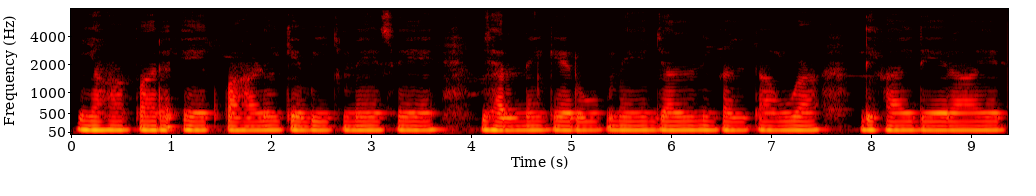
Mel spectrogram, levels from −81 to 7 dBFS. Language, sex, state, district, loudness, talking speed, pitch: Hindi, male, Bihar, Jahanabad, -35 LUFS, 120 wpm, 105 Hz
